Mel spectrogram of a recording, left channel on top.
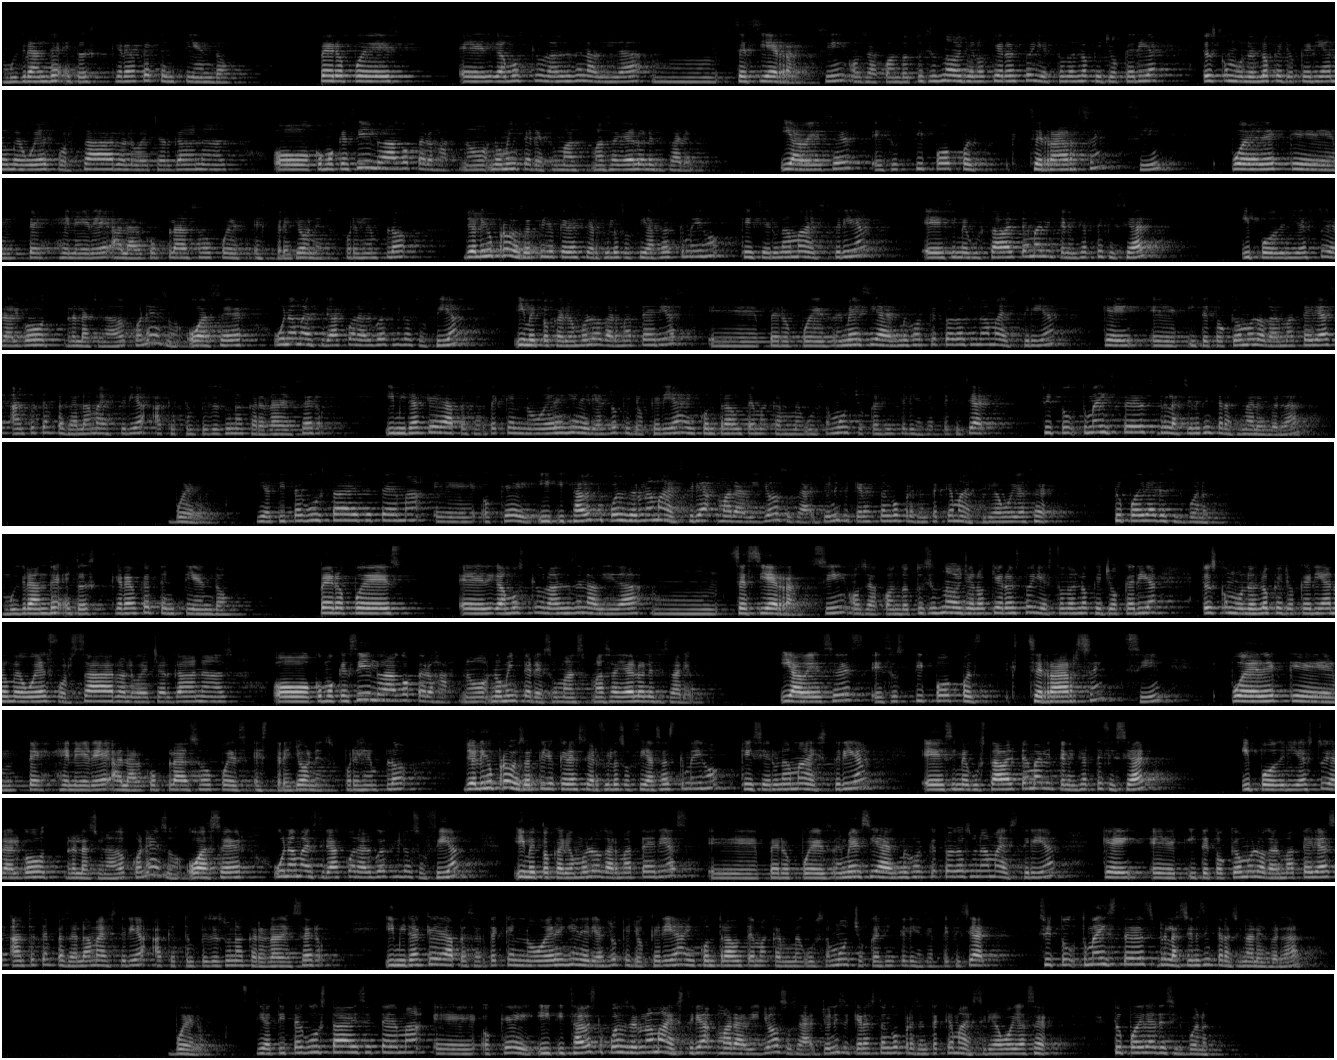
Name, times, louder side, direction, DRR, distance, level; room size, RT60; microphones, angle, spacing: voice 1, 0.0-2.3 3.2-4.0 4.6-15.6 16.0-20.2 21.1-23.1 23.6-24.9 25.6-30.7 31.3-35.3 35.9-38.1 39.1-42.4 42.7-44.6 45.1-46.8 47.1-56.5 57.2-63.2 63.7-66.3 68.3-68.7 69.2-77.1 77.8-78.7, right 3 dB, 55° right, 6 dB, 2.3 m, -32 dB
29.5 x 26.0 x 6.5 m, 0.86 s
head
